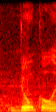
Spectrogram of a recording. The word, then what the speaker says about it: Dunkel: it's called a munich dunkle dunkel or correctly pronounced duncal in german means dark and so this is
